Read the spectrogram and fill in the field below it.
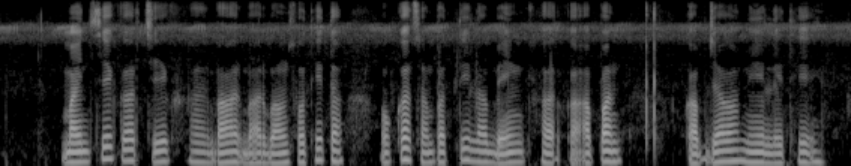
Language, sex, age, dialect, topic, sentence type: Chhattisgarhi, male, 56-60, Northern/Bhandar, banking, statement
